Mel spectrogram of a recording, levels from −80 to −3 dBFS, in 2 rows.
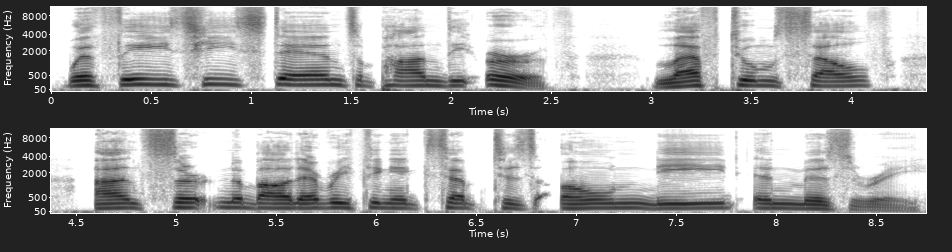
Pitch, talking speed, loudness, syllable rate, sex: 135 Hz, 130 wpm, -18 LUFS, 4.0 syllables/s, male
